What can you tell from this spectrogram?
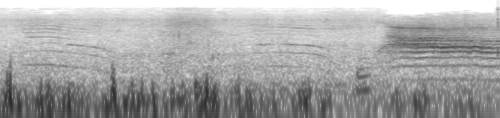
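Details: Stray kittens, one of a litter of four born in a residential area by a bus terminus, mew repeatedly in thin, high, arching cries, several overlapping near the end, over a low rumbling background.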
